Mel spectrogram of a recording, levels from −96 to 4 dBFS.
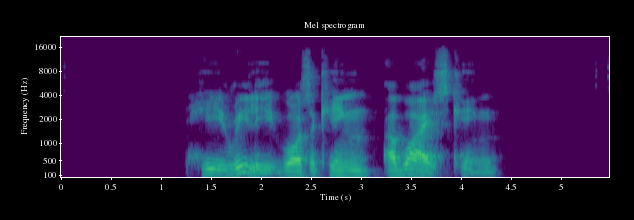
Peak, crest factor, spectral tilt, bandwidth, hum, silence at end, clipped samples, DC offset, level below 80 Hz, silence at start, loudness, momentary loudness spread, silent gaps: -14 dBFS; 20 dB; -4.5 dB/octave; 15 kHz; none; 1.15 s; under 0.1%; under 0.1%; -76 dBFS; 1.3 s; -32 LUFS; 12 LU; none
